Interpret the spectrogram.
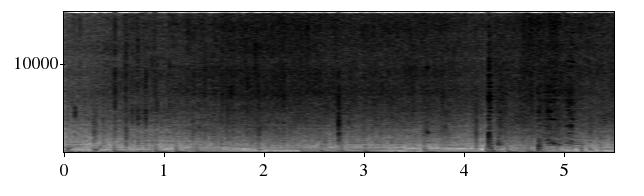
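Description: Diced vegetables sizzling in a hot wok just after sesame oil is poured in, a steady frying hiss with a few sharp clicks.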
